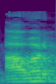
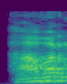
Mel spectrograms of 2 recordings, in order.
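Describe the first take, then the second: First: आवर said with no h, opening on the vowel; आवर begins straight on the vowel; silent h. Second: हावर with a breathy h at the start; हावर said as if the h were sounded; wrong h sound. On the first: Teacher shows students the right way to say आवर. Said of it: "आवर पढ़ते हैं". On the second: Teacher shows students the wrong way to say हावर. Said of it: "हावर नहीं पढ़ते". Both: Shown as a demonstration.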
